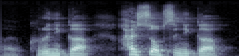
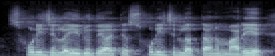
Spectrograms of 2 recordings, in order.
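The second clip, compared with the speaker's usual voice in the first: ordinary delivery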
